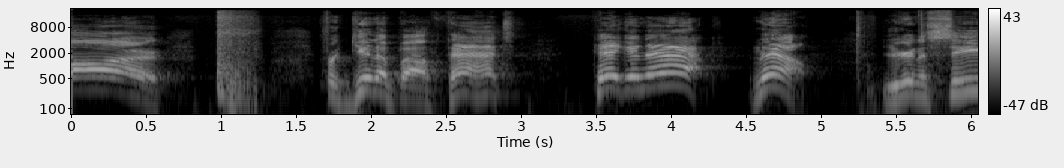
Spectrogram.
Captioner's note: blows a Raspberry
